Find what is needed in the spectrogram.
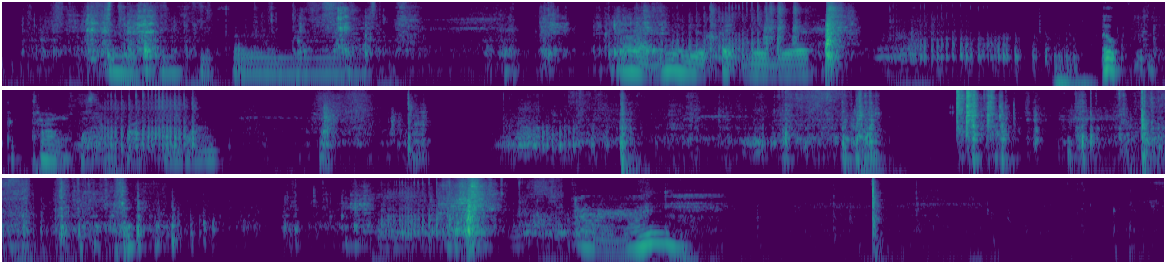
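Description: Faint, muffled talking, too low to make out, with a few sharp clicks scattered through it.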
